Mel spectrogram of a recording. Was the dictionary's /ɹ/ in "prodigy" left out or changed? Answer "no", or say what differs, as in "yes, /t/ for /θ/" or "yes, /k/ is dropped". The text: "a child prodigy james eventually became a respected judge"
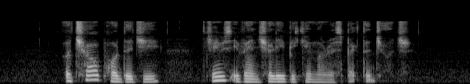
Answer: yes, /ɹ/ is dropped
